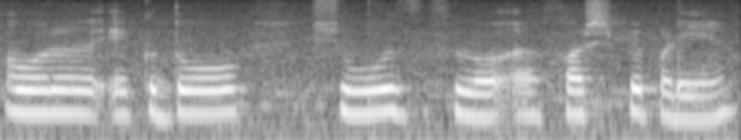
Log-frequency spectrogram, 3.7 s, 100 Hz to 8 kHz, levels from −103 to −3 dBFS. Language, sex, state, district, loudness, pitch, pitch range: Hindi, female, Punjab, Kapurthala, -14 LUFS, 235 Hz, 225-245 Hz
